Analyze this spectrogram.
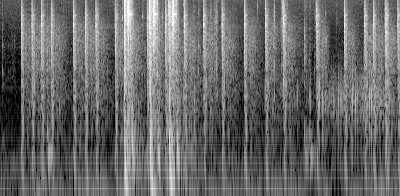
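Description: Rifle shots crack sharply and rapidly, close by and farther off.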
